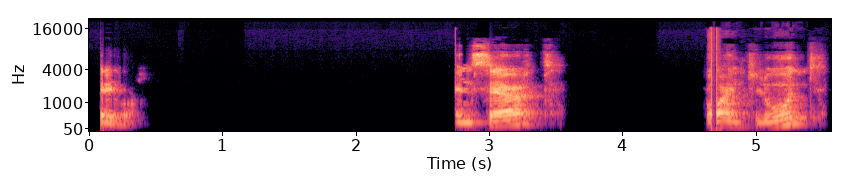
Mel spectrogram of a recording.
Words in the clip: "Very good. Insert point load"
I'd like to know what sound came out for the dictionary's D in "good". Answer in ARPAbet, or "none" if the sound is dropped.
none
